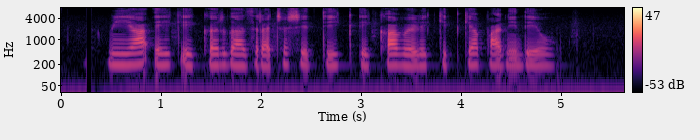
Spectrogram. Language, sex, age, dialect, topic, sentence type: Marathi, female, 18-24, Southern Konkan, agriculture, question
